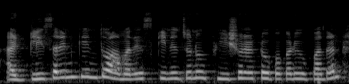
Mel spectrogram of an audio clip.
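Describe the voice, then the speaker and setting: A hoarse woman with a Bengali accent from India, giving a skincare tutorial to her viewers as a vlogger. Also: high-pitched, fairly even intonation, darkish tone. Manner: brisk, instructive, addresses viewers directly. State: hoarse from illness. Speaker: beauty vlogger.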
